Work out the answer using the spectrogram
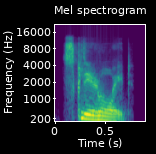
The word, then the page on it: scleroid: Indian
